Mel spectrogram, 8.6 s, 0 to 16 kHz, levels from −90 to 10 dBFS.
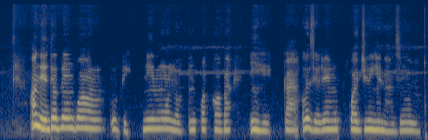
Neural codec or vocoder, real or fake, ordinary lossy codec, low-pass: codec, 44.1 kHz, 2.6 kbps, SNAC; fake; none; 14.4 kHz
